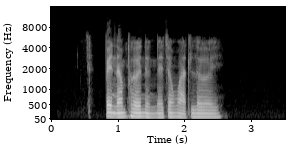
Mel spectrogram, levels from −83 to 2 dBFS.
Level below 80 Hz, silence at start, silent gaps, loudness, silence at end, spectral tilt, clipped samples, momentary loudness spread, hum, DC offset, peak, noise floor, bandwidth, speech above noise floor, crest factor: -52 dBFS; 0.55 s; none; -19 LUFS; 0.95 s; -7.5 dB/octave; under 0.1%; 24 LU; none; under 0.1%; 0 dBFS; -70 dBFS; 8 kHz; 52 dB; 20 dB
